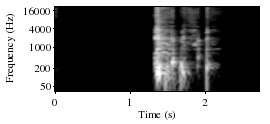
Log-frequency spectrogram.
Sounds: Cough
